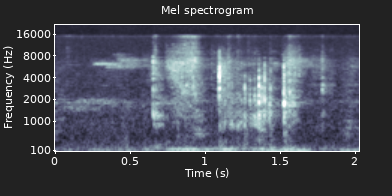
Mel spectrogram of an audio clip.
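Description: Faint rustle and crinkle of a glossy paper catalogue page being turned by hand, with a few small clicks of the paper.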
